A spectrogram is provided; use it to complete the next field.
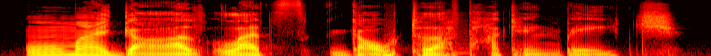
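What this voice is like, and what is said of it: Put-on Irish accent. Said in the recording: “when I use my Irish accent”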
